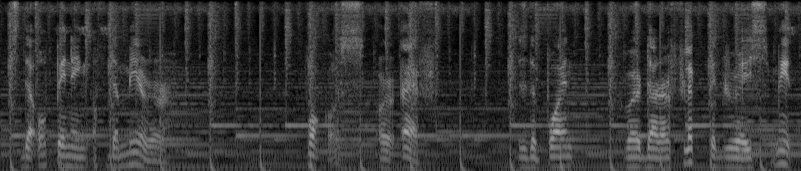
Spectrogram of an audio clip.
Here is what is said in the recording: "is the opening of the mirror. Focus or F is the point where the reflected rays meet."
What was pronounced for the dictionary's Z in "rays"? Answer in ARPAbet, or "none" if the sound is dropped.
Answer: S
